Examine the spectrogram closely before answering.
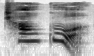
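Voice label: "chao1guo4", Mandarin Chinese; chāoguò; 超过; 超える、追い越す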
